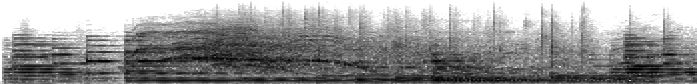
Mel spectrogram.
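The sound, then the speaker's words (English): A live concert crowd cheering loudly, with whoops, screams and clapping swelling over a sustained musical chord, the roar staying strong for several seconds before easing as the music continues. “Yeah, that's a supportive crowd.”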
